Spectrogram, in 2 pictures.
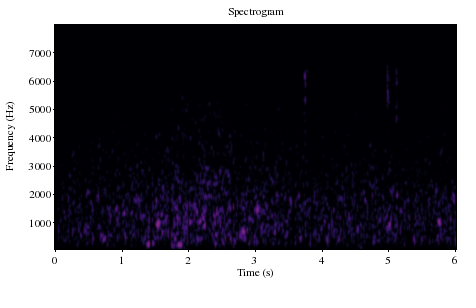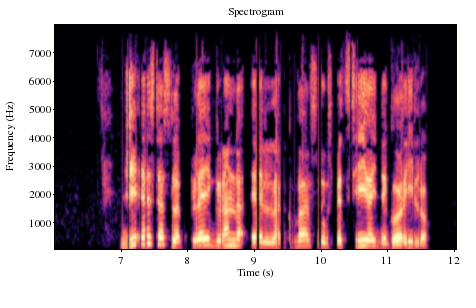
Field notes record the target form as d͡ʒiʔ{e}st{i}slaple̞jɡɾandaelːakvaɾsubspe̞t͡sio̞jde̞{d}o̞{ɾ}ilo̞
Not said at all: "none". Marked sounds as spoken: e, a, ɡ, ɾ

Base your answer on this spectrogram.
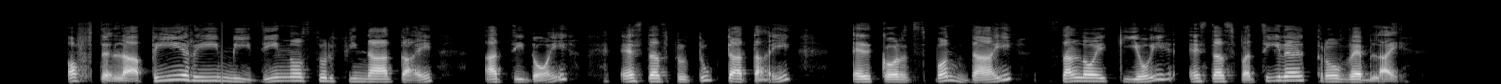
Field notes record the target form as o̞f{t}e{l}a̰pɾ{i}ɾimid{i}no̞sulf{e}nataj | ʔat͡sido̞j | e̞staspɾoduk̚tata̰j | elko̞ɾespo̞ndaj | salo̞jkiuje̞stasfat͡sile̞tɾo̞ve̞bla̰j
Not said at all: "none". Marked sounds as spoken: t, l, i, i, i

